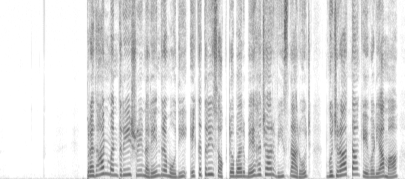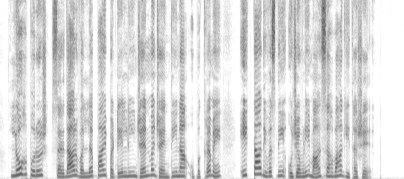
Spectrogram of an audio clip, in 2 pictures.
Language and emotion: Gujarati, neutral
